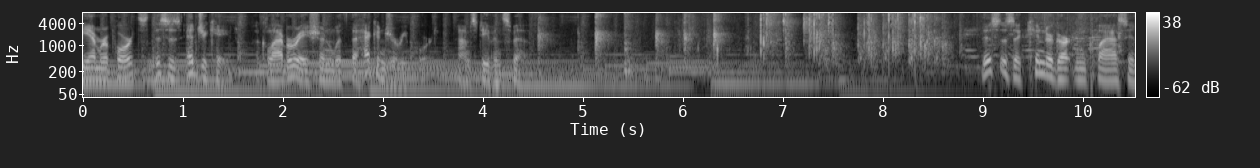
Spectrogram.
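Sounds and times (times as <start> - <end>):
speech: 0.0 - 4.8, 9.0 - 10.5
teacher's sharp hand claps for class attention: 4.5 - 8.9.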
